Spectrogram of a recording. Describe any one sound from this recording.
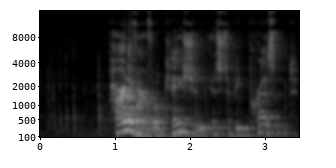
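An older man speaks calmly into a nearby microphone.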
